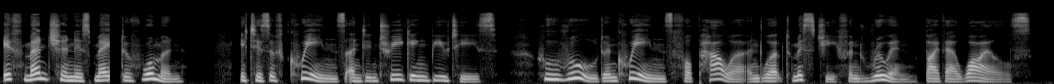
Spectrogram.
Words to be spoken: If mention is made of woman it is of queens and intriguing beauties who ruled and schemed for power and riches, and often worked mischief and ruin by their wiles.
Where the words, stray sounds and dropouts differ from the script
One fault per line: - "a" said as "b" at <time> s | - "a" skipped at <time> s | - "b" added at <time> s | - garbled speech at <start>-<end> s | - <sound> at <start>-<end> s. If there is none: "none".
- dropout at 1.1-1.2 s
- "schemed" said as "queens" at 6.2 s
- "riches and often" skipped at 7.6 s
